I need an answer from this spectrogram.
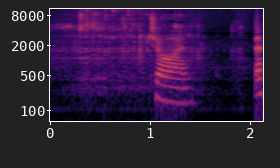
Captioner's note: slurping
